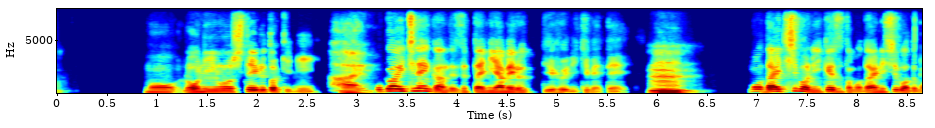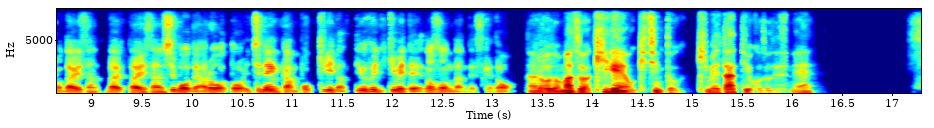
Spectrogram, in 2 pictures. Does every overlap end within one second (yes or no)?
yes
